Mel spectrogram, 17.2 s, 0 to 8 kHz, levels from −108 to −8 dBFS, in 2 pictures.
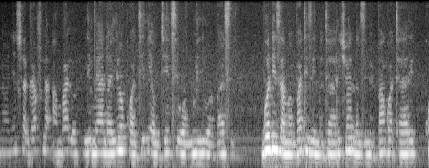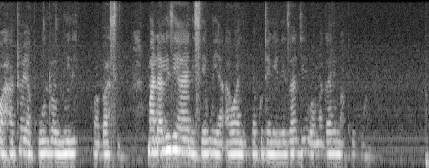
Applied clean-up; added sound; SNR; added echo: none; none; none; none.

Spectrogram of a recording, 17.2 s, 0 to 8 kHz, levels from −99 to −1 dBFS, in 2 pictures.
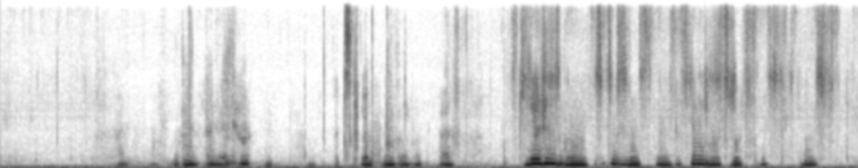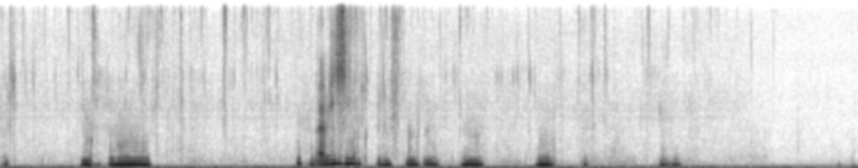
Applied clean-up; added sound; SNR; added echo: neural diffusion model UNIVERSE++.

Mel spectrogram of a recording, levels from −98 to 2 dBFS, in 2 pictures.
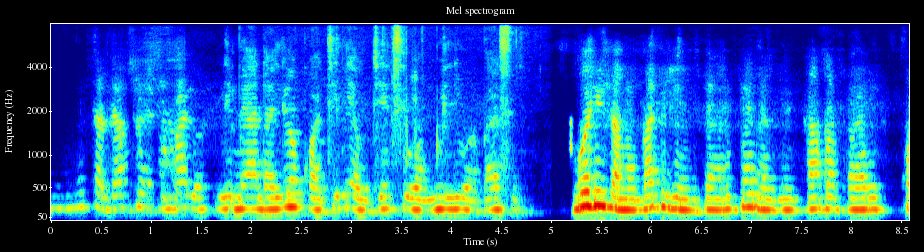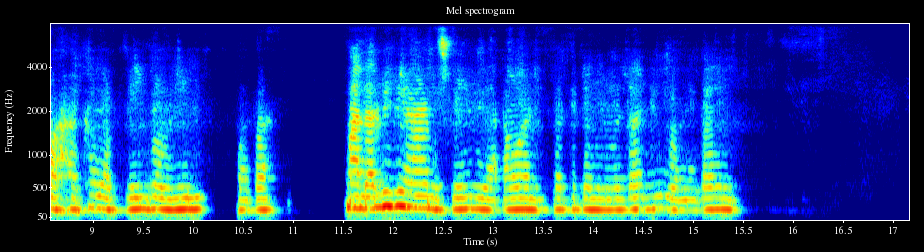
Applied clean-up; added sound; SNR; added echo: neural mask model Resemble Enhance denoiser.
